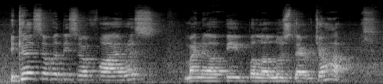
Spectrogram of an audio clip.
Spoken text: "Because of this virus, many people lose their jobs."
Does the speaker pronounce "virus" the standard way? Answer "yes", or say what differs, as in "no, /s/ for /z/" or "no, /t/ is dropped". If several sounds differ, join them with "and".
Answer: no, /f/ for /v/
